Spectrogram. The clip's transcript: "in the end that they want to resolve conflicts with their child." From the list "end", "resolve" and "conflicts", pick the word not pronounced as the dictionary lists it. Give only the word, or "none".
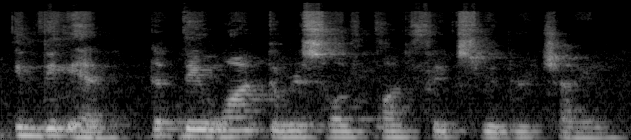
resolve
